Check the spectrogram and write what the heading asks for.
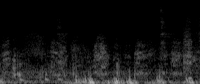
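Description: A dog panting in short, uneven breaths.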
